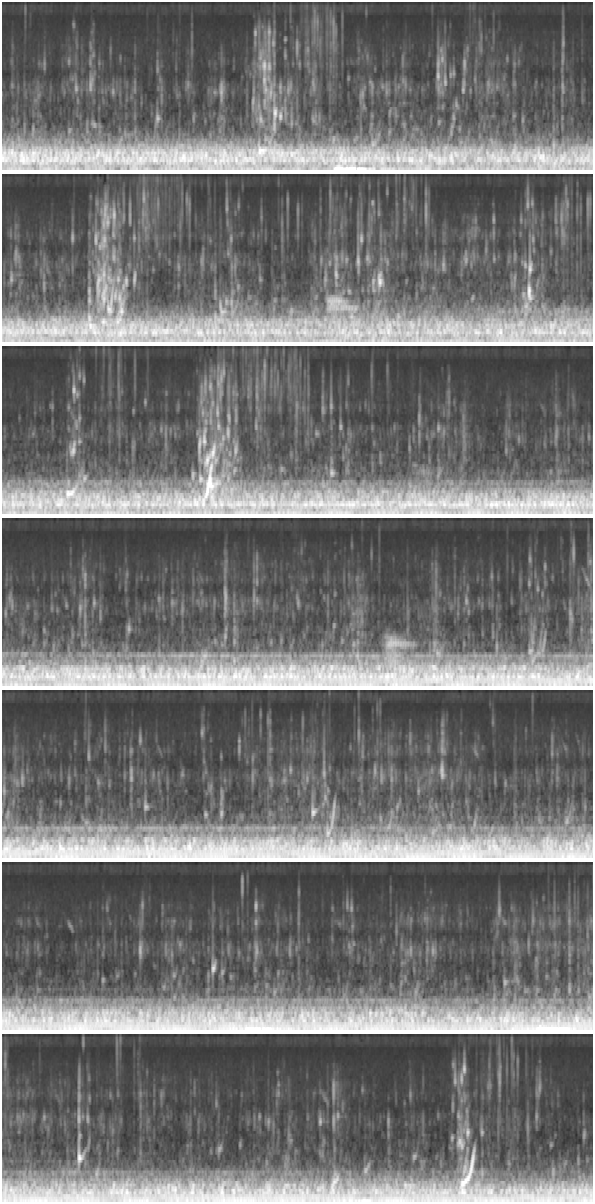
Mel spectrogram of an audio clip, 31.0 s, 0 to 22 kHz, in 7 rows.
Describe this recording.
GRENOUILLE BATEAU DE PÊCHEUR AU LOINTAIN ET LAC, SD MixPre6II, couple MS 4041/MKH30 dans Cinela PIA2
